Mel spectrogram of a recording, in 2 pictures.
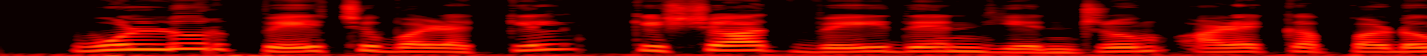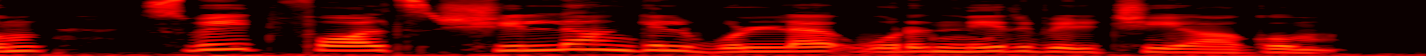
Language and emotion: Tamil, neutral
